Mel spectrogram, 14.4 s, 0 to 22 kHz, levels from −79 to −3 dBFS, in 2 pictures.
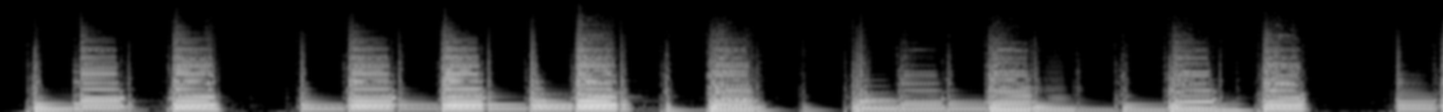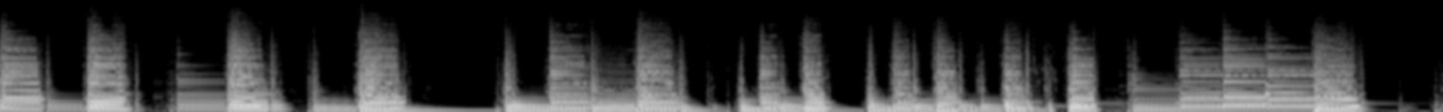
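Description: A music clip with a time-stretched section from 10.66 to 12.74 s, where the pace abruptly doubles to 2.0x while pitch holds, sounding rushed. On a spectrogram, harmonics stay level as events crowd together, with small splice seams; this is likely software dropping short pieces to shorten the passage.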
